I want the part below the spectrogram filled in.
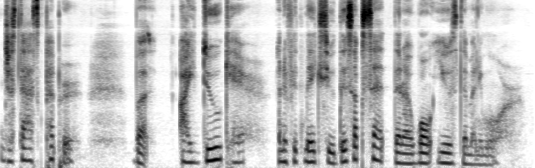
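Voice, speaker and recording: A woman voicing a remorseful, protective male superhero mentor in a fan audio drama, softly and tenderly, with halting reassurance. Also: deep voice, slightly rough, no echo. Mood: tender, awkward. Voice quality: soft.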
